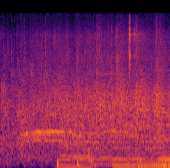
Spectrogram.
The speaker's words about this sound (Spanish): Un aplauso para la amiga.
